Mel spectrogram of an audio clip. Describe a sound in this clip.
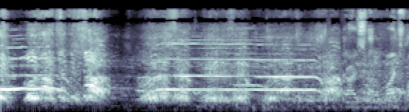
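A crowd chants loudly in a large stadium.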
